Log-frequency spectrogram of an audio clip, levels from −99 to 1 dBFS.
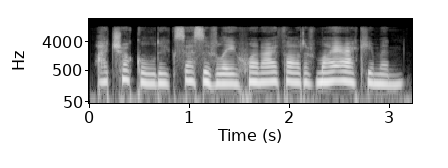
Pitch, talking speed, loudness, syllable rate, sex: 205 Hz, 165 wpm, -17 LUFS, 5.2 syllables/s, female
